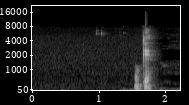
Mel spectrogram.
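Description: Quiet room tone with a faint single computer-mouse click about a second in, then a man says "ok".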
